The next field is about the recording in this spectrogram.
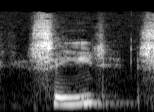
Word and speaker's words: Ceed: That's how it's pronounced. Ceed, C-E-E-D.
